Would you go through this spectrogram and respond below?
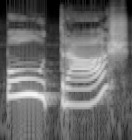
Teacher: বিসর্গের পর স এল তাই হাফ স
